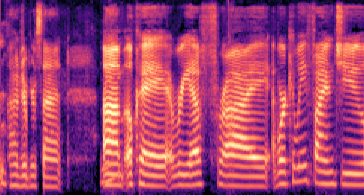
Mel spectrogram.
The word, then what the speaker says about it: Rea Frey: It looks like Ray, but it's not. It's Ria Fry.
